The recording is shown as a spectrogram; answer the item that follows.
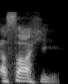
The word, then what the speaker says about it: Asahi: You have all of of the um uh CyberAgent and and TV How How's that pronounced? Asahi.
